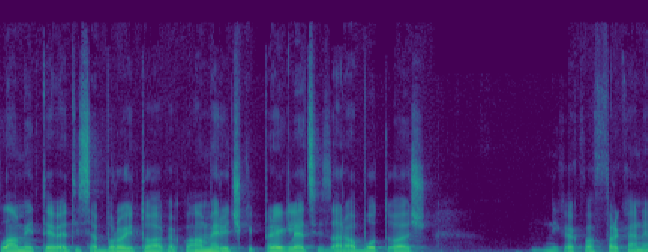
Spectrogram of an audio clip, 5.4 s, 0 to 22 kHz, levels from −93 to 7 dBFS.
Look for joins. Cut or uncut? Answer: uncut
